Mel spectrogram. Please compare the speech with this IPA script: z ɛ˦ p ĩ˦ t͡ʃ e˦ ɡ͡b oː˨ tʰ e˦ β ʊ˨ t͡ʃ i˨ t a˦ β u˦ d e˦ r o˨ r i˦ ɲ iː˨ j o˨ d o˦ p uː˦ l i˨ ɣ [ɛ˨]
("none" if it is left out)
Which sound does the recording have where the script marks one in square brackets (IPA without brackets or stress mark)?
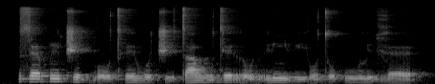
ɛ˨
